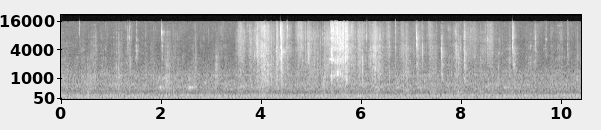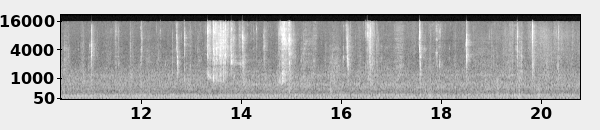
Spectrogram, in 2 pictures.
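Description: Crisp crunching and chewing of raw cabbage leaves, close to the microphone: a run of small crackles with a few louder bites scattered through. A steady low hum runs underneath.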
